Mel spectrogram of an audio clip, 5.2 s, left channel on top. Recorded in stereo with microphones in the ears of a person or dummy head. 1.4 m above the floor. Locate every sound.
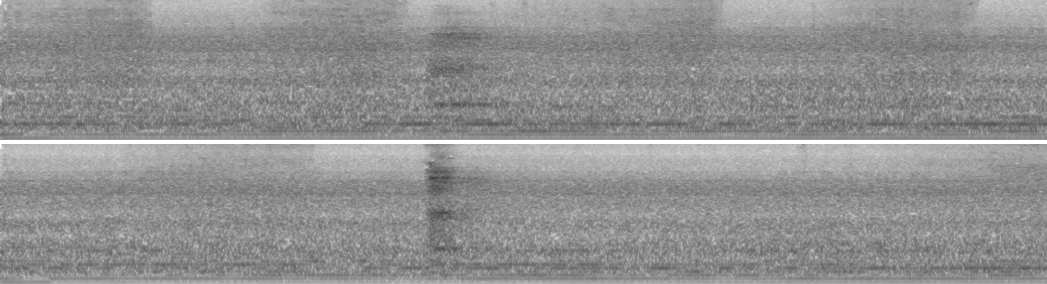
2.1 s a gasp: 65° right (ahead or behind), 3 m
